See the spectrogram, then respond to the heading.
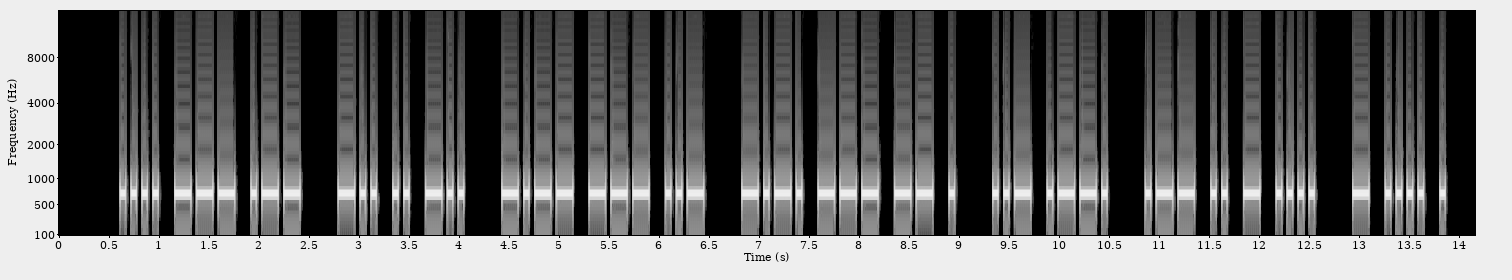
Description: Morse code, heard as a keyed tone, about 22 wpm, 700 Hz. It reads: HOW DID YOU COME UP WITH THE
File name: practice / 22wpm / Sets of 7 Words - 22wpm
